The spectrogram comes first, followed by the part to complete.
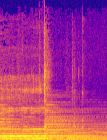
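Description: Electronic keyboard with a piano sound playing sustained chords. The first is an F suspended-fourth chord, struck at the start, and a new chord follows about a second in.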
